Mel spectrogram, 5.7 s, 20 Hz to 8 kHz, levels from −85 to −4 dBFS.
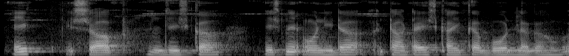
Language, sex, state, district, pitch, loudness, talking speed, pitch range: Hindi, male, Bihar, Jahanabad, 115 Hz, -38 LUFS, 125 wpm, 110-125 Hz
